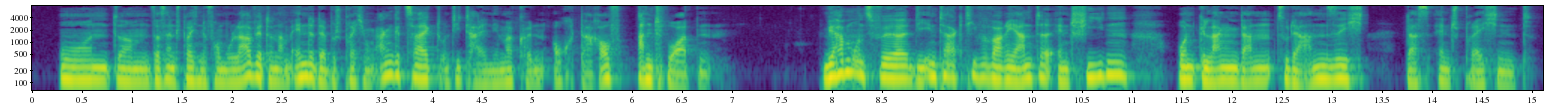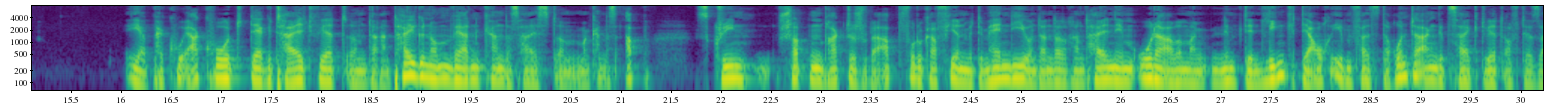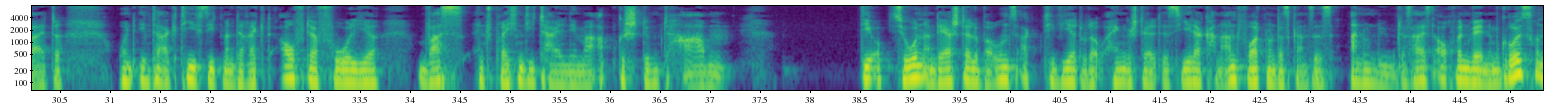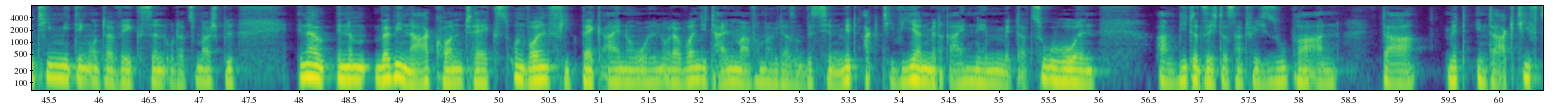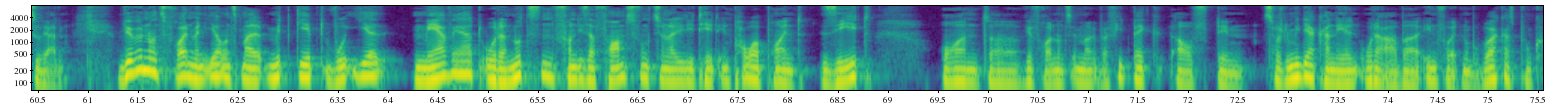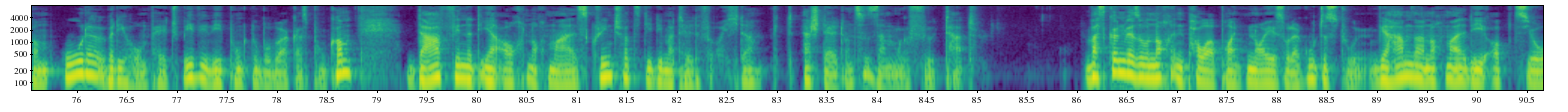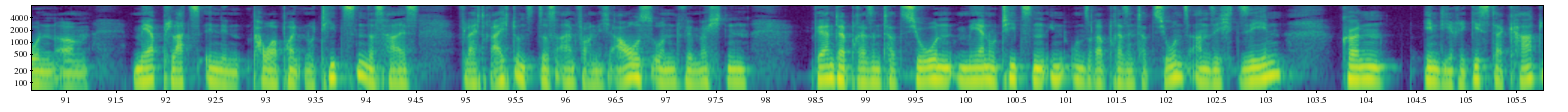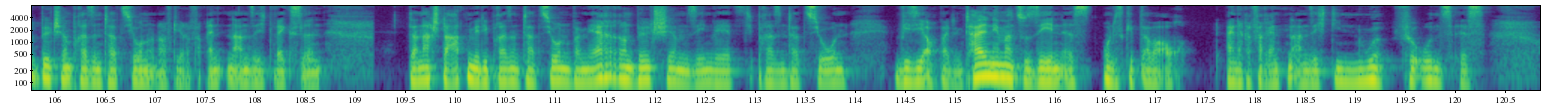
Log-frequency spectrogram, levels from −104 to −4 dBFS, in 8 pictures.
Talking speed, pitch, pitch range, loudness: 150 wpm, 110 Hz, 100-125 Hz, -20 LUFS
